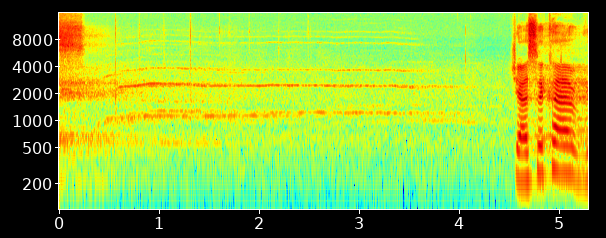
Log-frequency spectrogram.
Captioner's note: audience cheering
